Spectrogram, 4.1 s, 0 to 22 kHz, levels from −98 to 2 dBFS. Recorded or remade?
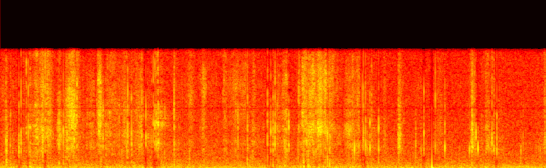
recorded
